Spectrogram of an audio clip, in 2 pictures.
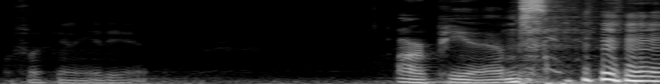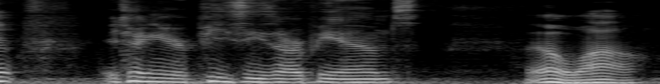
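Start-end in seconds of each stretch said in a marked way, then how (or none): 2.8-3.7 laugh. Real, not acted. Laughing at own joke.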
